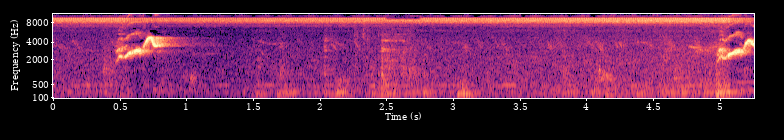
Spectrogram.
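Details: Myzomela recorded on 25 December 2022 as raw footage for behaviour observation: two sharp, high squeaky notes sweeping upward then dropping, one near the start and one at the end, over a steady high insect-like whine.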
